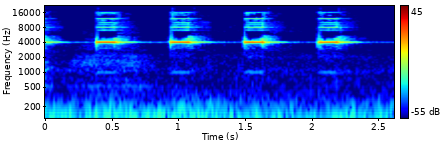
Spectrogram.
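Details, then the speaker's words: Mobility scooter throwing a 6-beep error code: shrill, evenly spaced beeps because the throttle was squeezed while the key was turned on; fix is to let it sit a second after power-on before using the throttle. "You're getting 6 beeps again. Again, this is a common issue where people are just trying to go a little too quick."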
